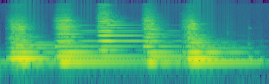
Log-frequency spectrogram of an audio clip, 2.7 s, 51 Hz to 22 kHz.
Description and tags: open 2-string chords, violin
